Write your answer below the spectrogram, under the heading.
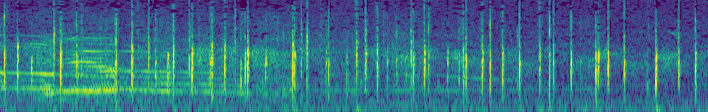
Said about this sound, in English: And all the Sakhis were clapping like this.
